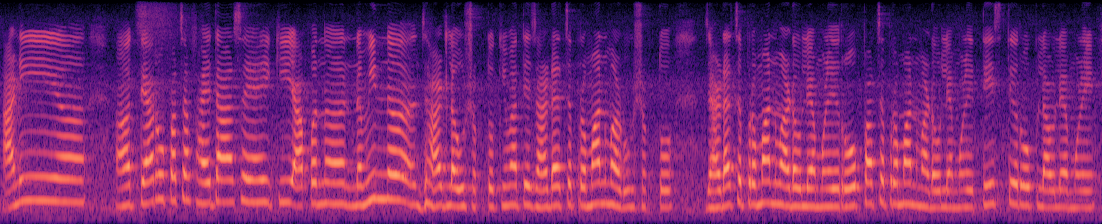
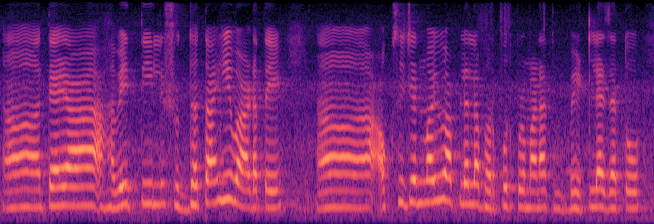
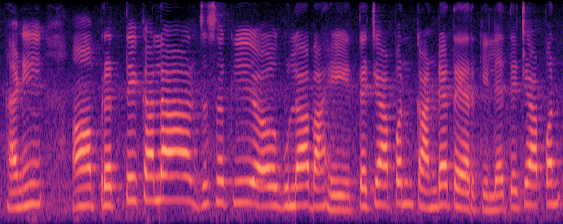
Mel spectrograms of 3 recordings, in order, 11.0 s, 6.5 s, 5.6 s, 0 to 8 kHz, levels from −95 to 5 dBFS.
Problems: constant background noise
